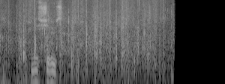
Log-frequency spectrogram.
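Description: Footsteps crunch on dry sandy ground.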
